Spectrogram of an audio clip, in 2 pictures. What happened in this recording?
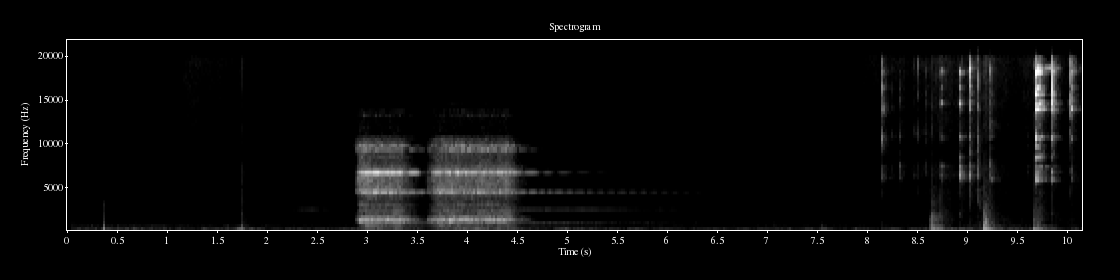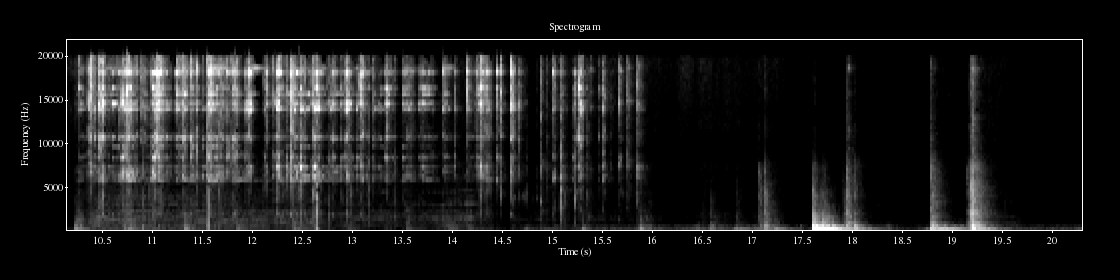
The doorbell rings from outside, I then walk towards the door with my keys in my hand and then my phone starts to ring at the same time.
